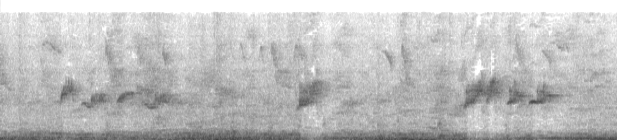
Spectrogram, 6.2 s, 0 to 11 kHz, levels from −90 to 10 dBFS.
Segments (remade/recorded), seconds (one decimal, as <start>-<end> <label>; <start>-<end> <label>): 0.0-6.2 recorded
